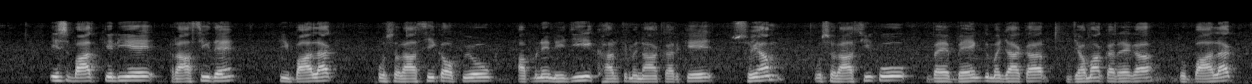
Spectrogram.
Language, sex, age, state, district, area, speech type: Hindi, male, 60+, Madhya Pradesh, Hoshangabad, urban, spontaneous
